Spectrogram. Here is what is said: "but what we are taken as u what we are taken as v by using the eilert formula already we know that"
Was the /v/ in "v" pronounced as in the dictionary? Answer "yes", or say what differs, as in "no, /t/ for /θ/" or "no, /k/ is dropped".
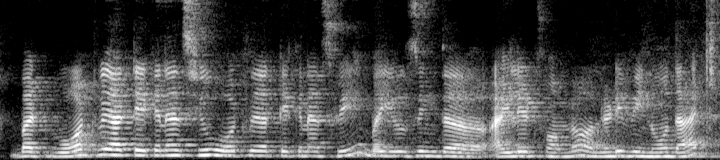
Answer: yes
